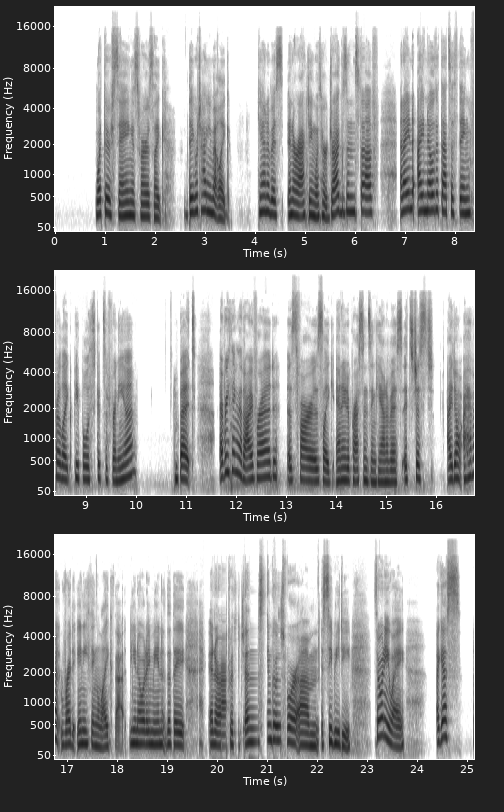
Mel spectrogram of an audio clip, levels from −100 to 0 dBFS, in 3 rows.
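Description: Lost packets rebuilt from error correction occur as a cluster of brief patches between 5.29 and 6.21 s, each about 20 ms long and spaced roughly 20 to 200 ms apart. Each missing packet was recovered from a low-bitrate copy carried in the following packet, so the speech never breaks. Those 20 ms slices come through rougher and grainier than the surrounding audio.

Short concealed packet loss appears inside that same cluster, at 5.97 to 6.01 s and again at 6.15 to 6.21 s. About 20 ms is missing the first time and about 40 ms the second, and no recovery copy arrived in time. The decoder extended the preceding sound to bridge each hole, then faded back into the real signal. The result is a momentary smear or wobble, and a quick consonant there could slip away.

Repeated packet loss (robotic sound) runs from 19.55 to 21.42 s. Packets went missing again and again, leaving about a dozen holes that add up to roughly half a second, with the longest around 129 ms. 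Concealment covers about 28% of that stretch. Each gap is patched by continuing the last sound, and the next gap arrives before the speech can recover. The passage sounds choppy, with fragments dropping out.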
